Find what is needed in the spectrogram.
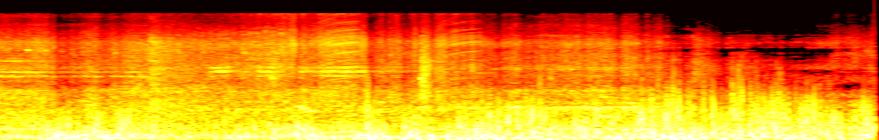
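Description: Loud, steady outdoor background noise: a low rumble with indistinct voices in it.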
